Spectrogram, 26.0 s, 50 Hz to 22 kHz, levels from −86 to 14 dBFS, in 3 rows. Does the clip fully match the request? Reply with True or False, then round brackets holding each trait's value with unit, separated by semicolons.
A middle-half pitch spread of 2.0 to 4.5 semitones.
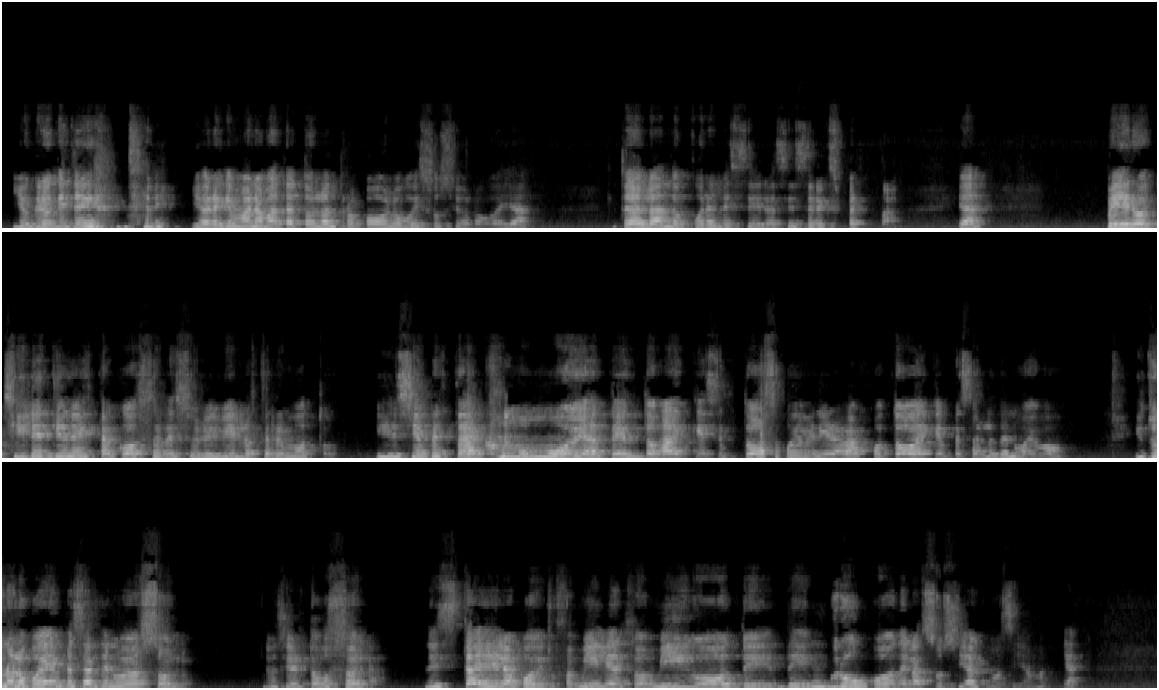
False (5.1 semitones)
